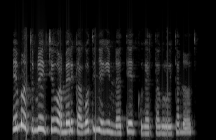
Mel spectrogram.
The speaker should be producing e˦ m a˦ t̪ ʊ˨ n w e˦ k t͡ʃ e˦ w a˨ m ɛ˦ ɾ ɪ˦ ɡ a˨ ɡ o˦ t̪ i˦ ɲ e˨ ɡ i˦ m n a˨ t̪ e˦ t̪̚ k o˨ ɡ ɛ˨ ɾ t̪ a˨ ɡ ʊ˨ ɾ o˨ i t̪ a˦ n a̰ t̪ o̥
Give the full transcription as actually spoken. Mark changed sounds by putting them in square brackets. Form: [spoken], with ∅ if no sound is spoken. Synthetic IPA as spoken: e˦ m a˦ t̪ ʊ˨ n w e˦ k t͡ʃ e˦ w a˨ m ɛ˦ ɾ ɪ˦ [k] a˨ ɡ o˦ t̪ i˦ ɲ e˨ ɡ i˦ m n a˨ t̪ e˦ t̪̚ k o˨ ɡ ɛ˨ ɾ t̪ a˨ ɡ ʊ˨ ɾ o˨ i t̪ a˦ n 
